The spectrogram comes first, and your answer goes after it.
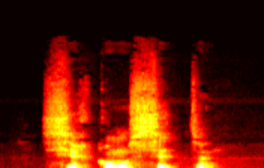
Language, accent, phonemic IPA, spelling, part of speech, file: French, Canada, /siʁ.kɔ̃.sit/, circoncîtes, verb, LL-Q150 (fra)-circoncîtes.wav
- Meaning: plural past historic of circoncire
